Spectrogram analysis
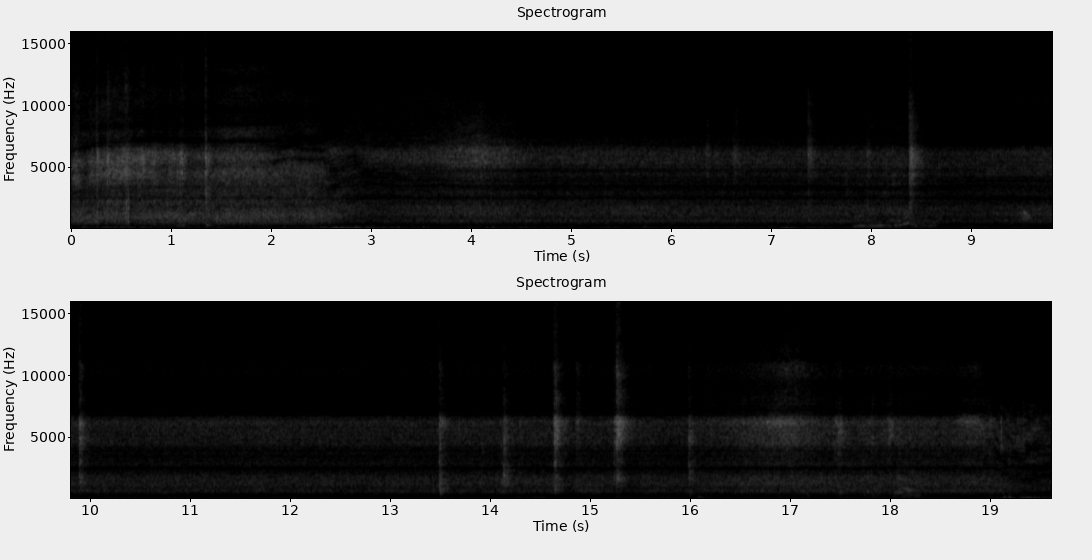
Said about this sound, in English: Yeah, it sounds like... Like, I'm trying to figure out what the clicking noises are. It sounds like someone is, like, trying to open a briefcase. You know what I mean? Like, the click, click, click, click, click.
